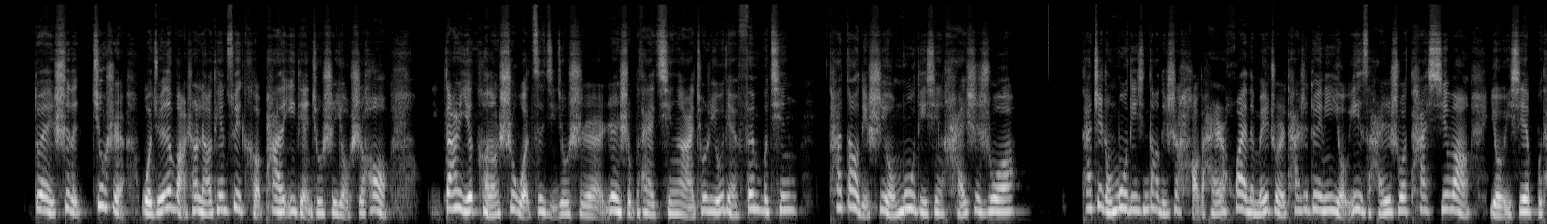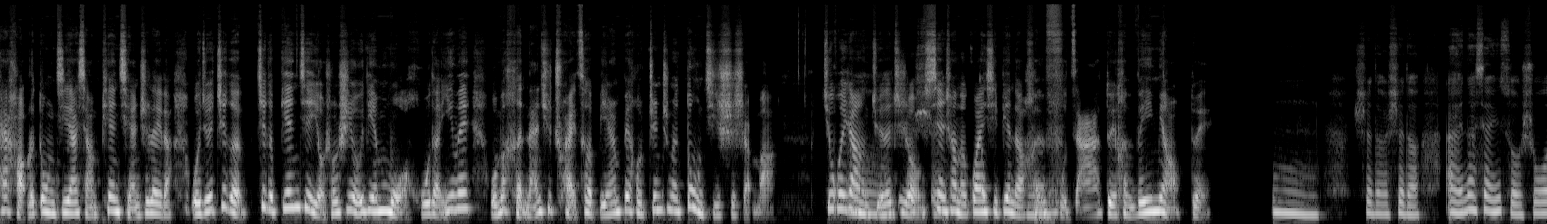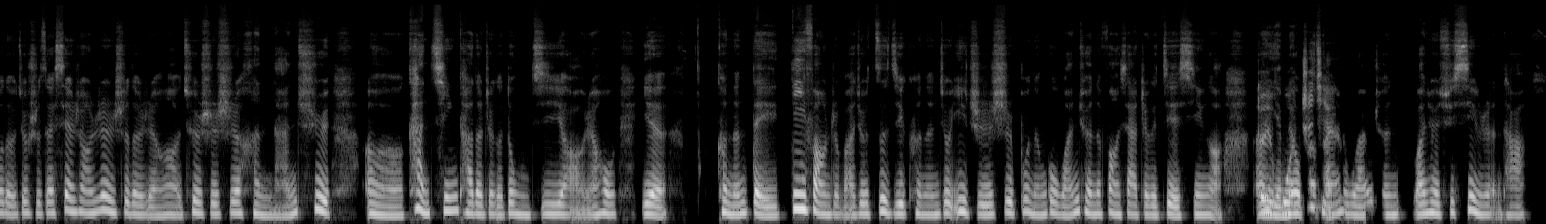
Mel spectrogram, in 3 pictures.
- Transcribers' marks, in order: other background noise; "模糊" said as "抹糊"; lip smack; unintelligible speech; "复杂" said as "辅杂"; lip smack
- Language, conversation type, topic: Chinese, podcast, 你觉得社交媒体让人更孤独还是更亲近？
